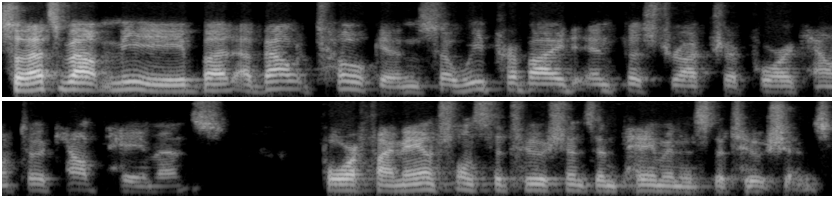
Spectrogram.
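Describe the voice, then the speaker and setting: Using a normal speaking voice with an American accent, a man talks at a fairly quick pace with a fairly high pitch and ordinary pitch variation, in a dry, close sound with no echo. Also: big swings in loudness. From United States. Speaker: fintech company CEO. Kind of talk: webinar panel discussion. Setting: online webinar.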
